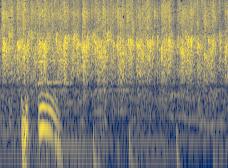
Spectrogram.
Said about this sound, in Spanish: Gracias de verdad por estar con nosotros a todos. Un aplauso para ellos,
